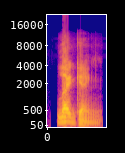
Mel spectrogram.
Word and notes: legging: American English

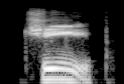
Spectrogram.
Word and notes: Jeep: American English

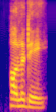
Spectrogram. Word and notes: holiday: Indian

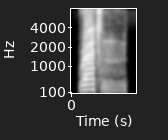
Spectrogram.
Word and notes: rattan: British English

